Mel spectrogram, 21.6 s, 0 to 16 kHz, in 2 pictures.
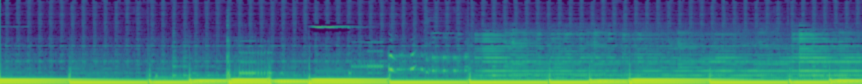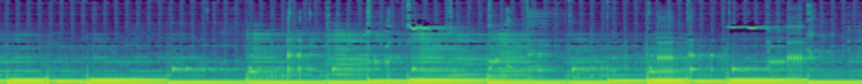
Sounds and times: Music 0:00.0 - 0:21.5

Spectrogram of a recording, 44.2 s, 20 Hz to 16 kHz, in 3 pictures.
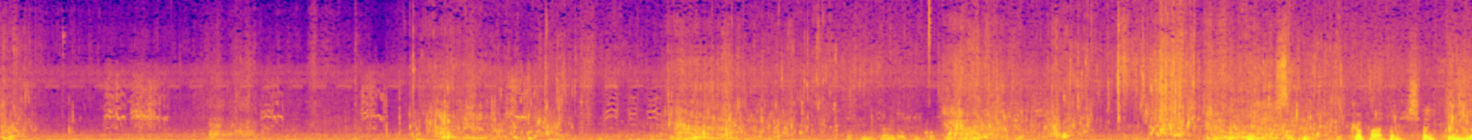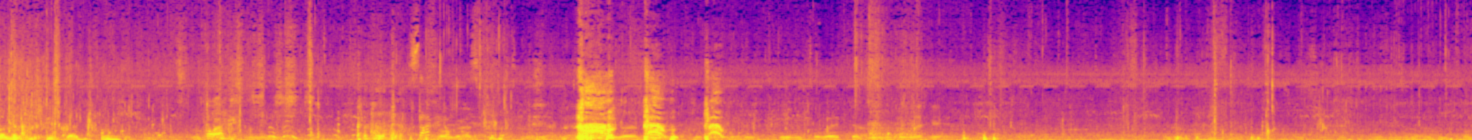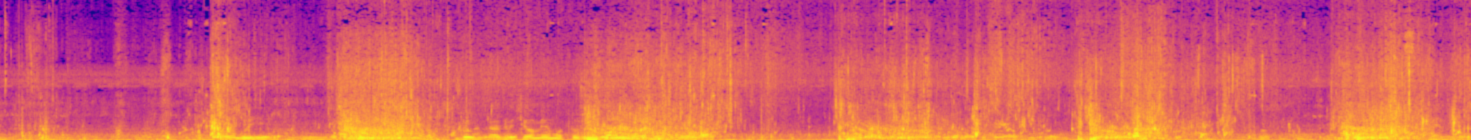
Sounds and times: River 0:00.0 - 0:44.1

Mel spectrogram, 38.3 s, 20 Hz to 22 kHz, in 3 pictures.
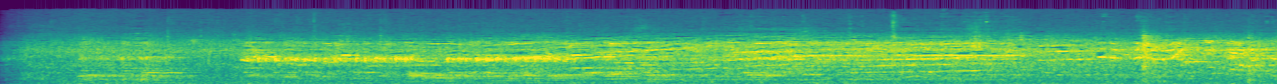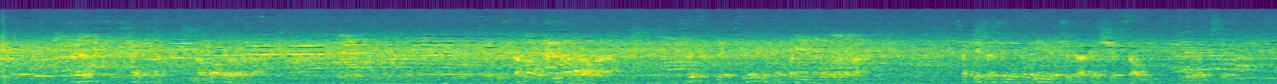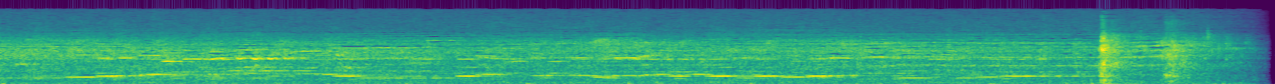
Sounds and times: Tv sound audible out of an open window 0:00.0 - 0:38.2
voices 0:00.4 - 0:38.2

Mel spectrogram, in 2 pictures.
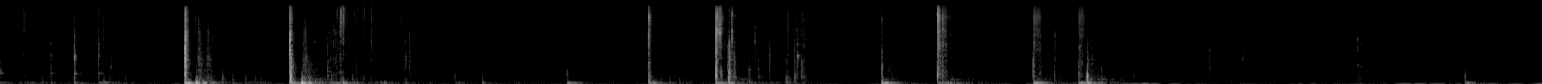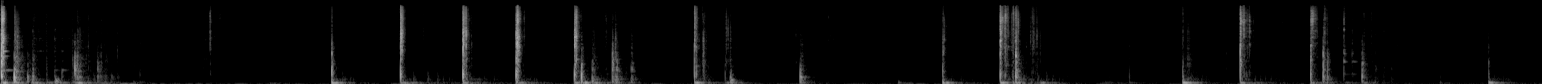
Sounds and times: Choping wood with an ax 0:01.8 - 0:04.1
Choping wood with an ax 0:06.5 - 0:08.1
Choping wood with an ax 0:08.8 - 0:09.7
Choping wood with an ax 0:10.3 - 0:11.2
Choping wood with an ax 0:15.4 - 0:16.6
Choping wood with an ax 0:18.7 - 0:23.6
Choping wood with an ax 0:24.8 - 0:26.1
Choping wood with an ax 0:27.2 - 0:29.3
Choping wood with an ax 0:30.3 - 0:30.6

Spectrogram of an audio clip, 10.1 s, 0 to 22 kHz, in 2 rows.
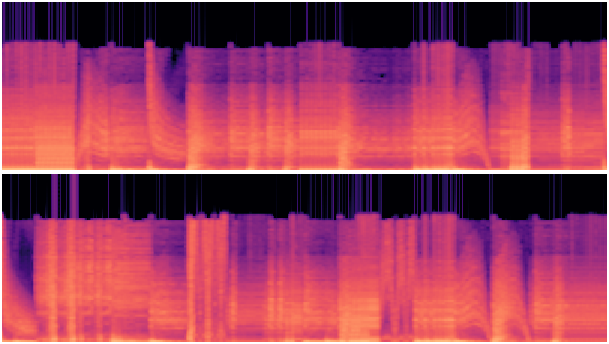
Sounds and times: beats 0:00.0 - 0:04.5
beats 0:05.1 - 0:09.8

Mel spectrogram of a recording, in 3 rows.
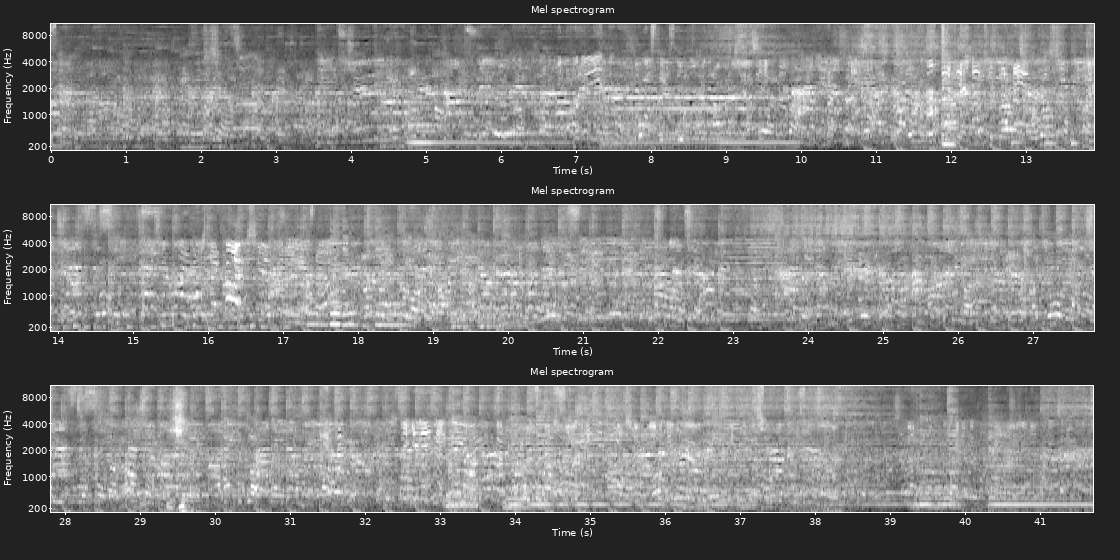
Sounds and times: music 0:00.0 - 0:41.7
people 0:00.0 - 0:41.7

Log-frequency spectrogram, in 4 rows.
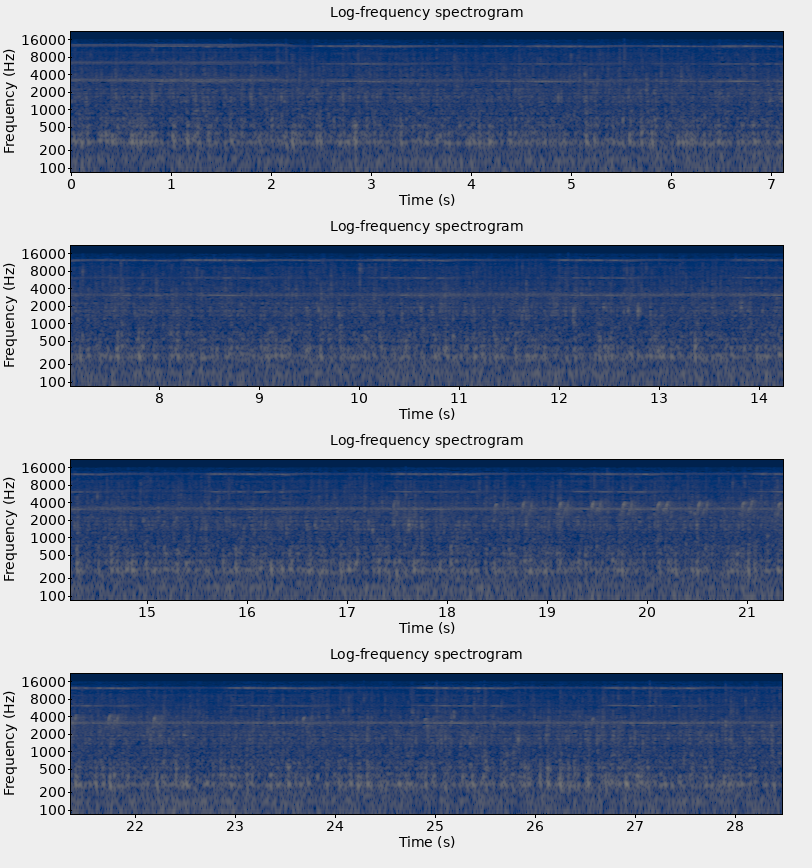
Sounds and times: water stream 0:00.0 - 0:28.4

